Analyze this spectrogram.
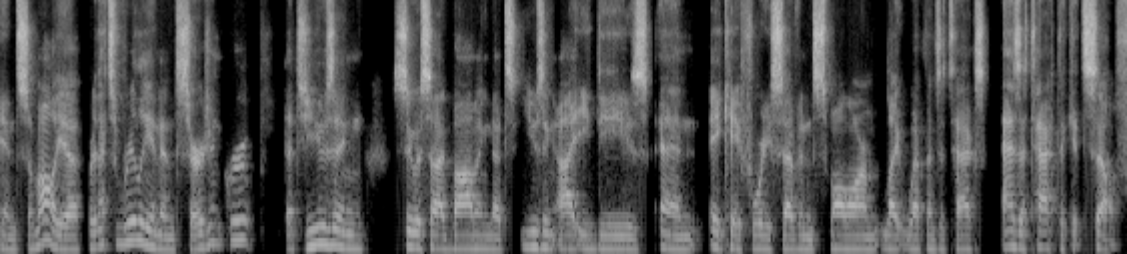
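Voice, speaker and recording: A man talks at a moderate pace. He has a New York accent. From Long Beach, New York. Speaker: terrorism researcher. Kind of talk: interview.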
